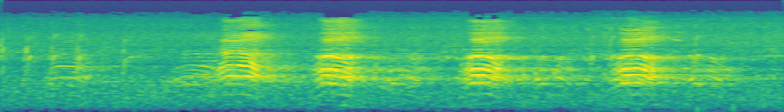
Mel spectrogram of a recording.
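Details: Scaly-breasted lorikeet at Hervey Bay, Queensland, giving four harsh, rasping screeches about a second apart, each a shrill arched burst, over a steady background hiss.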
